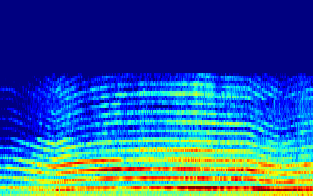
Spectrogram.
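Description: A single long, siren-like wailing tone that swells up over the first two seconds, then holds steady. It sags slightly in pitch twice, about a second in and again near the end.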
